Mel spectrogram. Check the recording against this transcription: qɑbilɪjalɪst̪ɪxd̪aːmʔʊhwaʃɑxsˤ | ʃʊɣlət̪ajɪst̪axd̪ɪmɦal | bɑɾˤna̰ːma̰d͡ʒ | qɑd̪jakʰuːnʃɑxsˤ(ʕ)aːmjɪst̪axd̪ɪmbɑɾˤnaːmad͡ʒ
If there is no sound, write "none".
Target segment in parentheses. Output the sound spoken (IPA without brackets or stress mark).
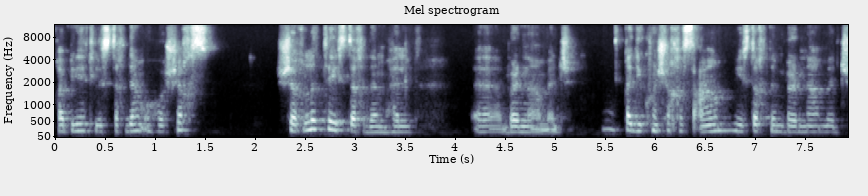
ʕ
